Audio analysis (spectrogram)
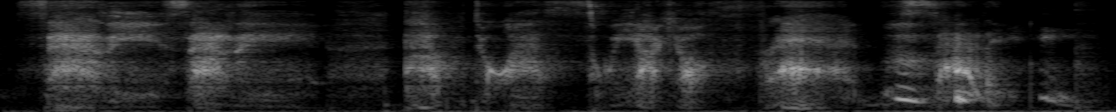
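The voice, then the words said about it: Weird creepy creature voice. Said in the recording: “they have, like, these weird, creepy voices ... That's a really good impression.”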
